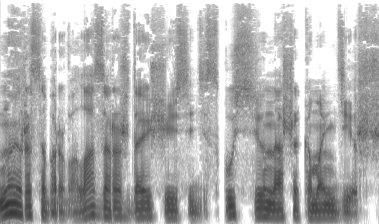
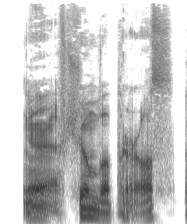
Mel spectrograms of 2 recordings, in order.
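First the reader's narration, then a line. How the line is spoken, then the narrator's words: Grumbling. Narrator (Russian): проворчал Марат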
